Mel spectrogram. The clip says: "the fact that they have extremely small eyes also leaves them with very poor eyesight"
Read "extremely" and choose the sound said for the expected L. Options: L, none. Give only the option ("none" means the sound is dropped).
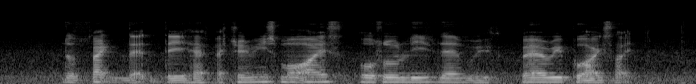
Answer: none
